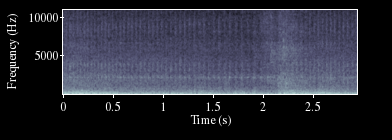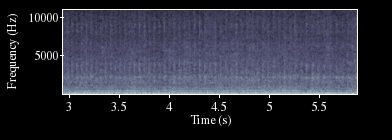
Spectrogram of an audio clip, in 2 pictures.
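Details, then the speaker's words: Abandoned Chevrolet C20 truck, distributor loosened, timing adjusted by ear: low, uneven idle with a lumpy, stumbling beat and no smooth rhythm; rough idle, doesn't sound better. "it uh it doesn't sound better so let's try a little timing adjustment here and see if that has any sort of effect on let's try that and see what that does see if there's any improvement now"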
